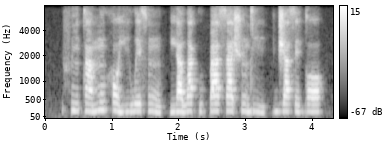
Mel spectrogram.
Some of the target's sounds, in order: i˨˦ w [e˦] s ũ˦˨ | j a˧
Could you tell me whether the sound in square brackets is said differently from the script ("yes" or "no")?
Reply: no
